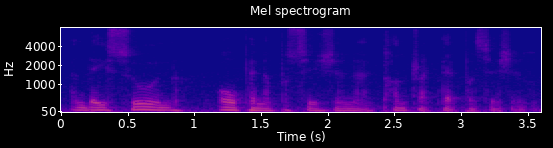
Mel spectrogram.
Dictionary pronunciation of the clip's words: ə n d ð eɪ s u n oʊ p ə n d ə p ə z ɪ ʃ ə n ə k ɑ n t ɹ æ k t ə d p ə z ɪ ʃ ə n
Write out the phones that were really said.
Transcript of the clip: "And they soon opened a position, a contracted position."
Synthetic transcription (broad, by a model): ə n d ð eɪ s u n oʊ p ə n ə p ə s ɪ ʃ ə n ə k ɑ n t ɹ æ k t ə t p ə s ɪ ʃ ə n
